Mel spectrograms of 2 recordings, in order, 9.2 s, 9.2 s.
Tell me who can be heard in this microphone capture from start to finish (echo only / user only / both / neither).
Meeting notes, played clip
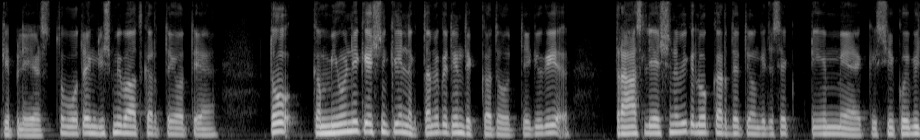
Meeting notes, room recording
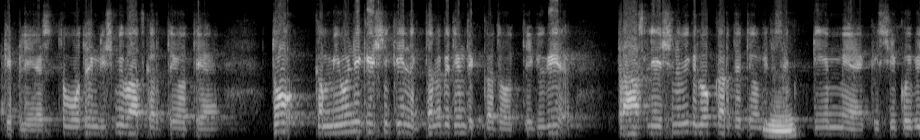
both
